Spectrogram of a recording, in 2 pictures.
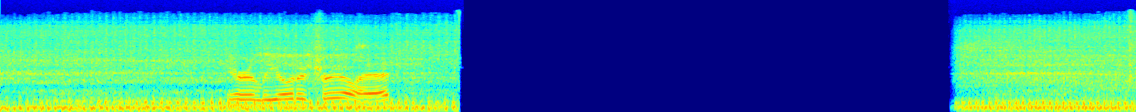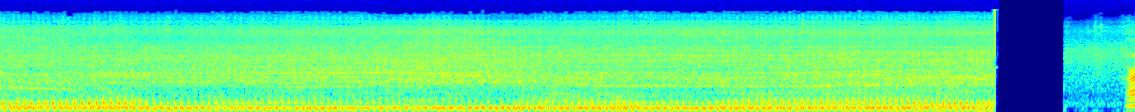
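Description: An off-road quad engine rumbles steadily as it rides.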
